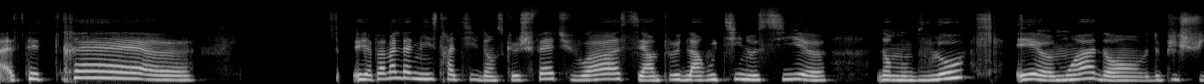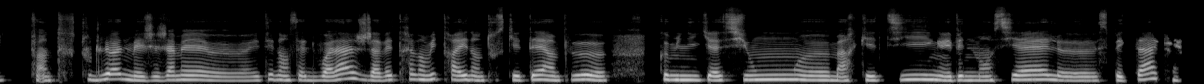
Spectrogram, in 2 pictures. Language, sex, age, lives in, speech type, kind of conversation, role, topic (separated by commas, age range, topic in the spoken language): French, female, 45-49, France, conversation, advice, user, Qu’est-ce qui vous fait le plus hésiter à changer de carrière ?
